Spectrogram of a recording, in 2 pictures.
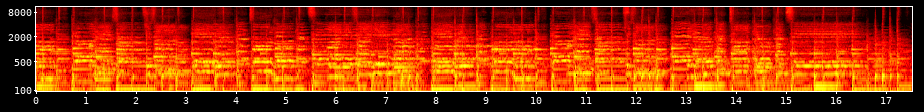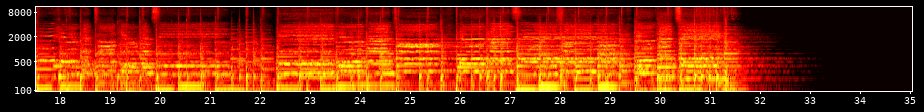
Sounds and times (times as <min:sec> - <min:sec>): Music: 0:00.0 - 0:33.5
Singing: 0:22.4 - 0:31.8.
